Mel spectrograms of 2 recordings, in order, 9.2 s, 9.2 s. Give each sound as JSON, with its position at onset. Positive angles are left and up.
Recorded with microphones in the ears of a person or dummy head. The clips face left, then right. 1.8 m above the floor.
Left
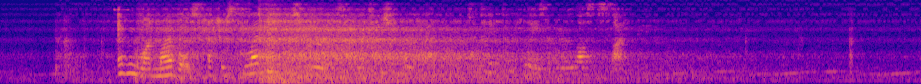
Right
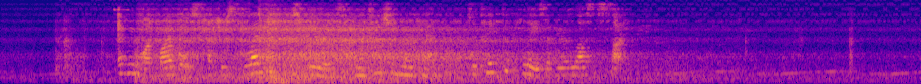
{"t": 1.2, "sound": "a woman speaking", "side_deg": 45, "distance_m": 1.5}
